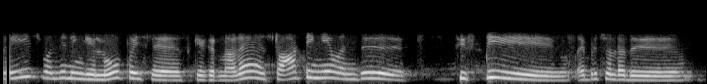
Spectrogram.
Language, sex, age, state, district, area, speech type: Tamil, female, 18-30, Tamil Nadu, Sivaganga, rural, conversation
